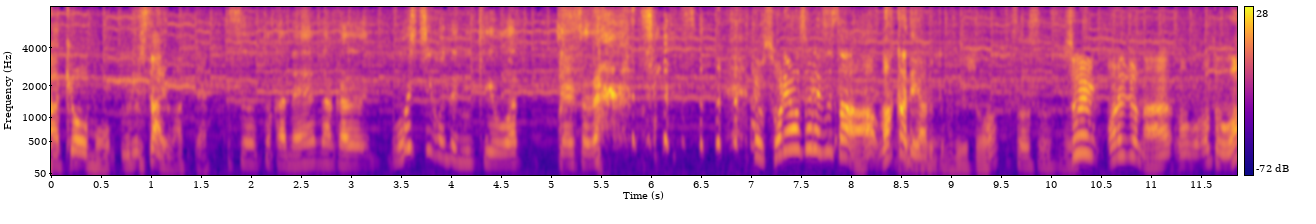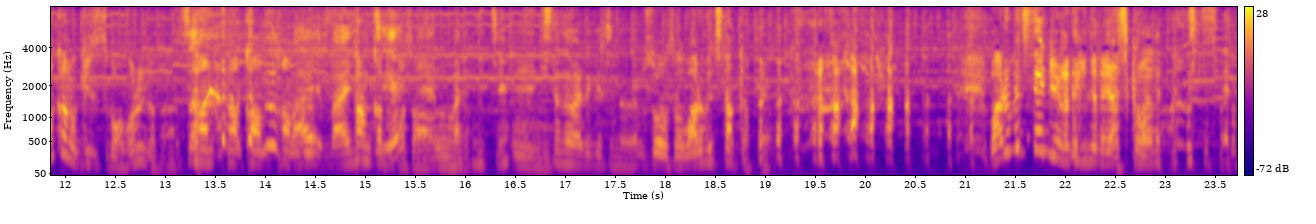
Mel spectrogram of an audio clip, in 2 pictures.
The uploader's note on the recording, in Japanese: パーキング収録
